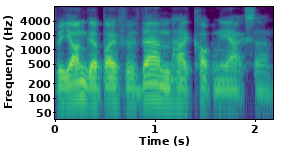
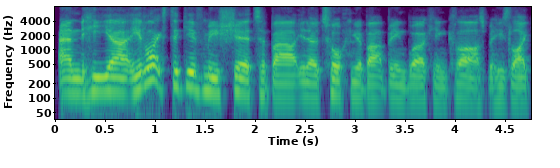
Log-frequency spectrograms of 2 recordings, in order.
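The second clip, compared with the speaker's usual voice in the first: usual speaking voice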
